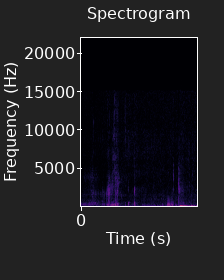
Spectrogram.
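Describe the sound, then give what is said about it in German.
Faint mouth sounds of someone taking a sip of Paulaner Spezi soft drink: a few soft wet slurps and a swallow, quiet and alone, with a slightly louder gulp near the end. “Ich nehme mal ganz kurz einen Schluck von meiner Paulaner Spezi.”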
